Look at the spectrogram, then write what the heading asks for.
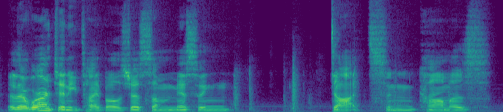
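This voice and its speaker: Dude hosting a gaming channel, chill wry commentary, mid pitch. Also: male voice, slow pace, fairly bright tone. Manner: conversational, wry, hedging with fillers. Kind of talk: casual commentary.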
